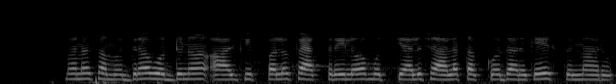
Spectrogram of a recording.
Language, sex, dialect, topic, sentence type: Telugu, female, Utterandhra, agriculture, statement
